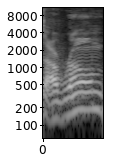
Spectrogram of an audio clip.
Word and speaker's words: arum: And the term there is arom. The word is arom, but in this verse it's spelled arum.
